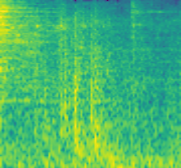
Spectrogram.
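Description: A train runs on rails in a short, continuous rumbling burst with faint rhythmic clatter, heard from inside a camper van carried aboard the train.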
